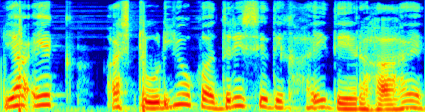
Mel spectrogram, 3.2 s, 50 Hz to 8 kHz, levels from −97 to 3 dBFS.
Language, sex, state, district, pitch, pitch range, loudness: Hindi, male, Jharkhand, Ranchi, 180 Hz, 155-220 Hz, -15 LUFS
